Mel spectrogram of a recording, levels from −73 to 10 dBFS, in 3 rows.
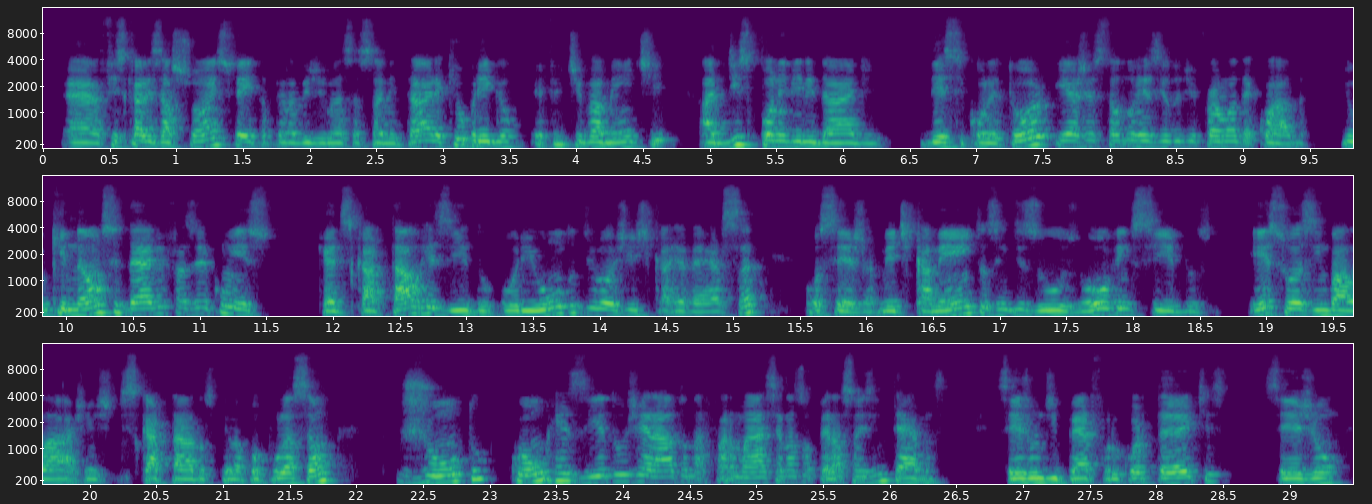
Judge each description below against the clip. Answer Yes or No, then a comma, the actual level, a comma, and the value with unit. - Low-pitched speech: No, medium, 145 Hz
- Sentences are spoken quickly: No, average, 135 wpm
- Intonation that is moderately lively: No, wide, 6.2 semitones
